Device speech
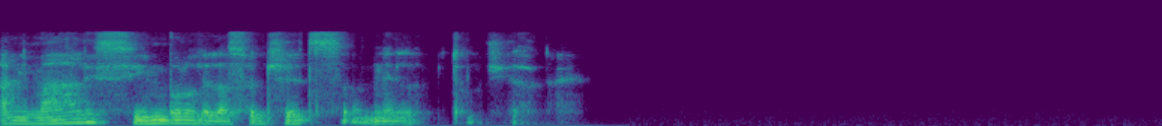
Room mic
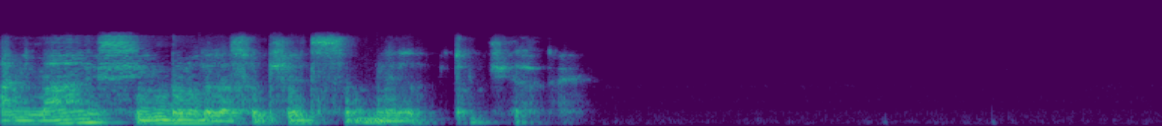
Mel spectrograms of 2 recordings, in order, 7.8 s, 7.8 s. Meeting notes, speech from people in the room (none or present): none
